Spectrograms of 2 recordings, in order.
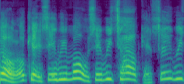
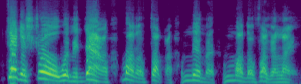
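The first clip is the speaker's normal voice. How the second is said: normal talking voice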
